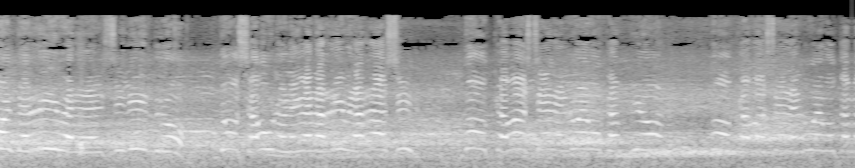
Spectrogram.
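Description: A man shouting excitedly at close range over a packed stadium crowd cheering and shouting.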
